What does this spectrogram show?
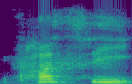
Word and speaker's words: fussy: I said fussy eater. It's not the English word. Fussy. Fussy eater, yeah. I thought Pronunciation. you said fuzzy. Yeah, well, I said fuzzy, but fussy eater, yes.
